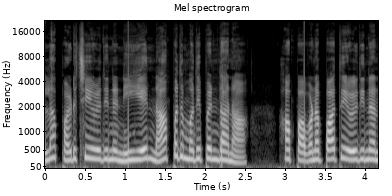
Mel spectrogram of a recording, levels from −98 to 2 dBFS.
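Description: At 1.04, 2.21 and 3.24 s the speech jumps with roughly 10 ms missing, likely a dropped buffer (overrun) each time. Unlike an underrun, no silent gap appears: the audio on either side is spliced directly together.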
